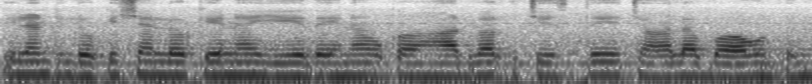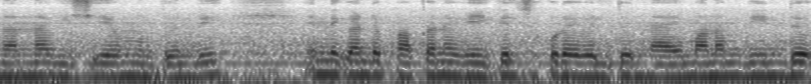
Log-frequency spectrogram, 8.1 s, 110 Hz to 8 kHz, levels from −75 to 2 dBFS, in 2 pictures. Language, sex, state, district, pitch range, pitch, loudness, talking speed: Telugu, female, Andhra Pradesh, Guntur, 160-170 Hz, 165 Hz, -18 LUFS, 135 wpm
